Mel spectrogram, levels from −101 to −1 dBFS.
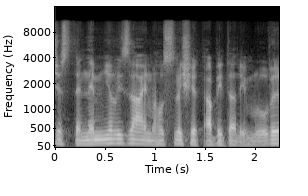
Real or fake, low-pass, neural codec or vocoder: fake; 10.8 kHz; codec, 16 kHz in and 24 kHz out, 0.6 kbps, FocalCodec, streaming, 4096 codes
